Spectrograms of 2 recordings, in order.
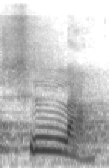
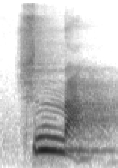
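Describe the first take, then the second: First: The middle consonant is an l sound. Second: The middle consonant is an n sound. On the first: The speaker calls it right. "리을로 바뀌죠" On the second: The speaker calls it wrong. "아니고"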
